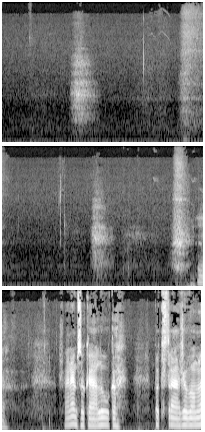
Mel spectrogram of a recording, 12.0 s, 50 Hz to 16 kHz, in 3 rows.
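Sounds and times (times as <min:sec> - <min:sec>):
person breathing hard: 0:01.4 - 0:02.0, 0:03.0 - 0:04.2, 0:05.8 - 0:09.1, 0:10.5 - 0:11.1.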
